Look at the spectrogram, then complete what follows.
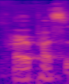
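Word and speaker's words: pari passu: all shares are par parisu if there was a liw in the room that would help me it would be so great how do you pronounce parisu parasu par parasu again parasu parasu thank you I don't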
